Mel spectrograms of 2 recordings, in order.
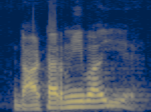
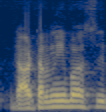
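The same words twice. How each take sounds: First: भाई with a breathy aspirated bh; word bhai. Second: बाई with a plain unaspirated b; word bai. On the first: Correcting a misheard word, aspirated भाई. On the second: Contrasting the maid word, plain बाई. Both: Shown as a demonstration. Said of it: "बाई से सफाई कराओगे".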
